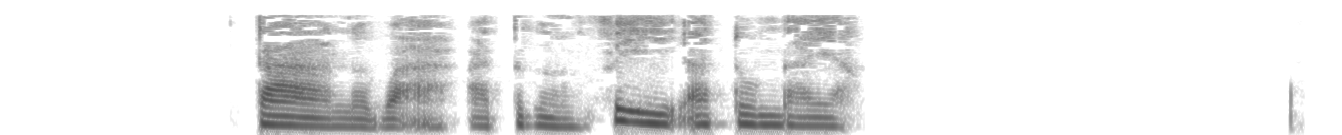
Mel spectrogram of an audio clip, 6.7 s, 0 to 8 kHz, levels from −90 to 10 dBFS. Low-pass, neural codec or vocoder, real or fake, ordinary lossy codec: 7.2 kHz; codec, 16 kHz, 8 kbps, FunCodec, trained on LibriTTS, 25 frames a second; fake; MP3, 24 kbps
